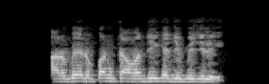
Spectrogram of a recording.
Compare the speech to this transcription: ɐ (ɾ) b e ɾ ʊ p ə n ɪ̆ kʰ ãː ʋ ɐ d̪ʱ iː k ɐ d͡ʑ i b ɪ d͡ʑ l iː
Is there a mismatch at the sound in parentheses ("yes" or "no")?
no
